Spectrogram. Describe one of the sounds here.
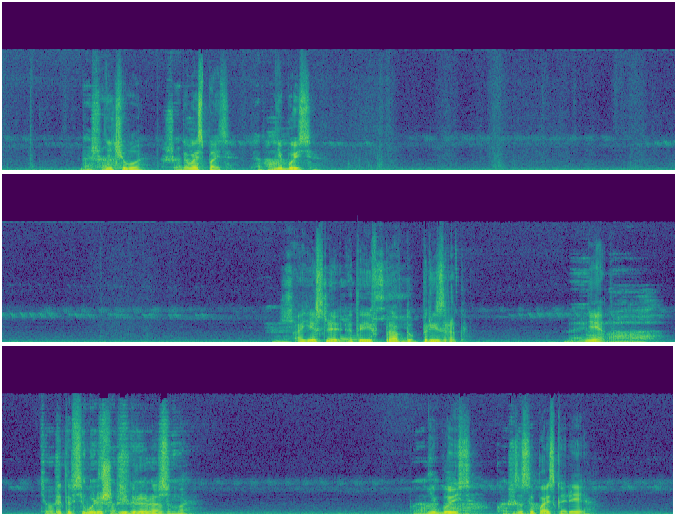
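A man speaks softly and reassuringly up close.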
